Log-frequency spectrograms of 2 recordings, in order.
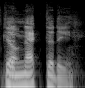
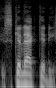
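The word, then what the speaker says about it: Schenectady: Uh, pronounce this the the town name again for me, please. Skenctity.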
